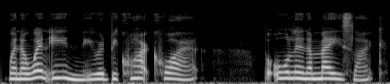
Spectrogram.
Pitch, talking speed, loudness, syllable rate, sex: 255 Hz, 230 wpm, -16 LUFS, 5.1 syllables/s, female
